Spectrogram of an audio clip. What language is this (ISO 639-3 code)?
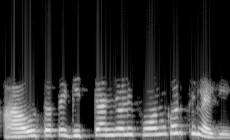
ori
